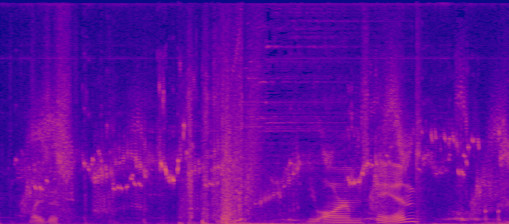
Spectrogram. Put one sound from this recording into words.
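A small cartoon creature calls out with warbling, gliding cries.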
